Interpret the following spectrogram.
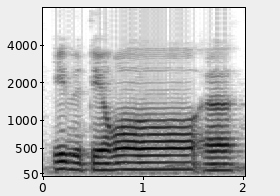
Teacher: Ibtiah a mad wajib muttasil kerana huruf mad alif bertemu dengan huruf hamzah dalam satu kalimah maka perlu dibaca dengan panjang empat atau lima harakat · ba itu qalqalah sughra, perlu dibaca dengan lantunan sedikit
